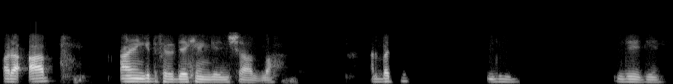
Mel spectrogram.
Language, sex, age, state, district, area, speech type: Urdu, male, 30-45, Bihar, Khagaria, rural, conversation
